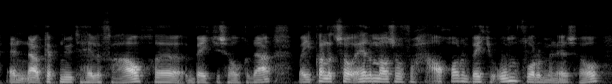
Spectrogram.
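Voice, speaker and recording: A Dutch man hosting a podcast, reading a picture book aloud and then explaining it in an animated way, with frequent filler words and a husky voice. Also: lowish voice, dull audio. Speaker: podcast host.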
